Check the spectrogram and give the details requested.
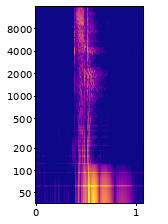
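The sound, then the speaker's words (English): A seltzer can is cracked open: one sharp, loud pop followed by a short burst of fizzing hiss that quickly fades, with no talking. “So shall we crack the seltzers?”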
